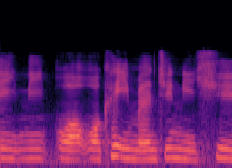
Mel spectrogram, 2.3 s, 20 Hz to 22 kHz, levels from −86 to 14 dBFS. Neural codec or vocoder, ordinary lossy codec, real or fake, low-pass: none; none; real; 7.2 kHz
